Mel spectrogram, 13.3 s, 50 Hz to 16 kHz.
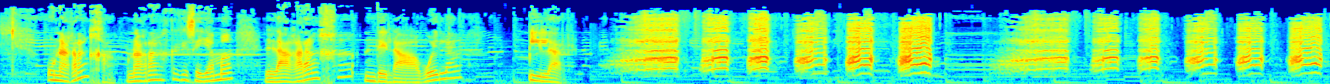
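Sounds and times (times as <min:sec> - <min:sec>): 
speech: 0:00.5 - 0:05.8
free-range hens clucking on a farm in Casas de Bes, Albacete, Spain: 0:06.1 - 0:09.4, 0:10.0 - 0:13.2.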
